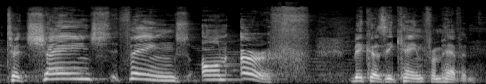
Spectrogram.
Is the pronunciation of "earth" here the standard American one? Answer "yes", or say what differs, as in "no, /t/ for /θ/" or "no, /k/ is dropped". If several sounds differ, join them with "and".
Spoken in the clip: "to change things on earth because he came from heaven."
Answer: yes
